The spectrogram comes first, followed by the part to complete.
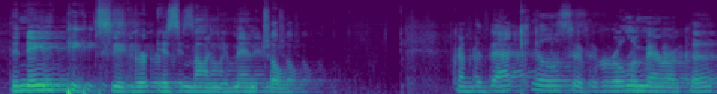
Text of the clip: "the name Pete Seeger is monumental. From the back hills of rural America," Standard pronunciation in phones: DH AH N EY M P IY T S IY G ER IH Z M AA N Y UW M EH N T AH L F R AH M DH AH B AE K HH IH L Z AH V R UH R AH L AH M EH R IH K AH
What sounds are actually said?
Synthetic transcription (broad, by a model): DH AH N EY M P IY T S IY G ER IH Z M AA N Y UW M EH N T L F R AH M DH AH B AE K HH IH L Z AH V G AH R L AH M EH R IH K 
